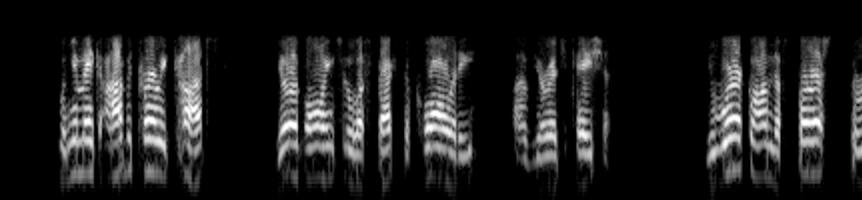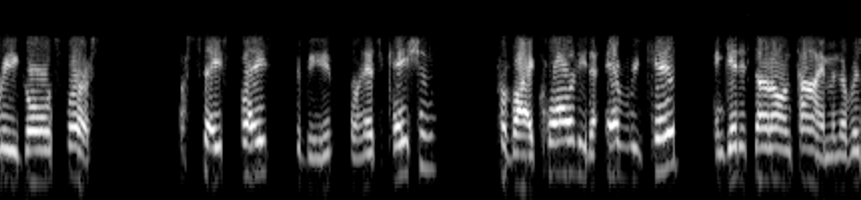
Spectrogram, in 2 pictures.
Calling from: Maine, United States; I'm calling from Maine

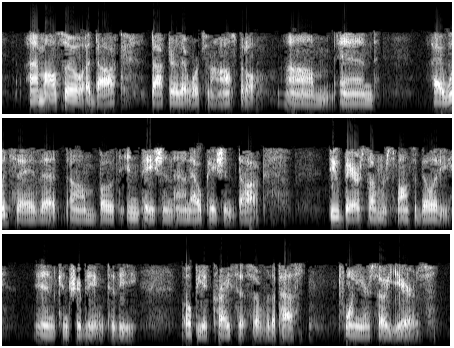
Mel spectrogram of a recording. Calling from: San Francisco, California, United States; I'm calling from San Francisco.

